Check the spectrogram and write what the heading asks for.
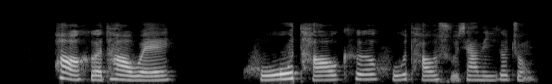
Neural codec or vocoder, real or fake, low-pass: none; real; 7.2 kHz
